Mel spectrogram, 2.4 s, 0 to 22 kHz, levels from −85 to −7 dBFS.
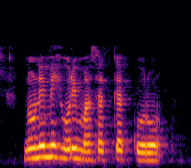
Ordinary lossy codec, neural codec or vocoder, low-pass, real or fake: MP3, 48 kbps; none; 7.2 kHz; real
